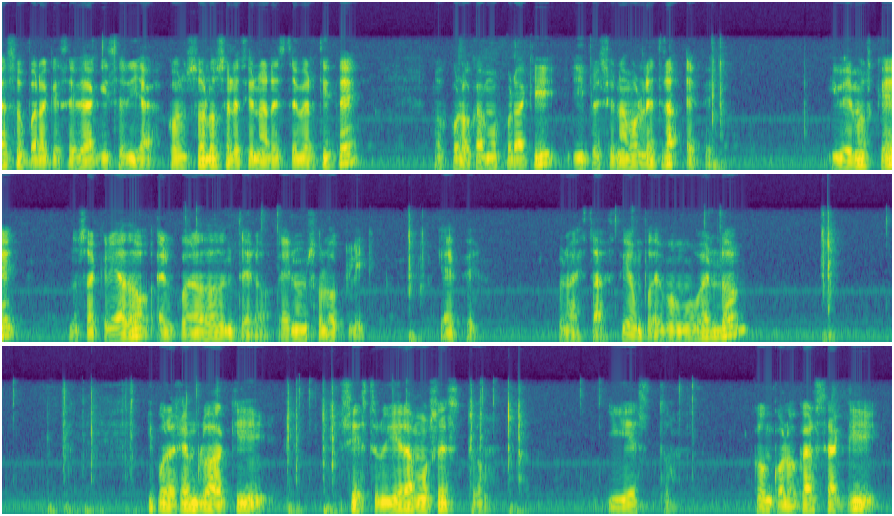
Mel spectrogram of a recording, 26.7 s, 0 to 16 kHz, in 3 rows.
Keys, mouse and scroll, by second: 0.0-1.1 middle drag, 1.1 right click, 1.2-11.6 middle drag, 7.2 f, 11.6 right click, 11.9-19.8 middle drag, 13.1 f, 17.2 f, 19.8 right click, 20.0-26.7 middle drag, 20.6 e, 21.0 g, 22.5 e, 22.9 g.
